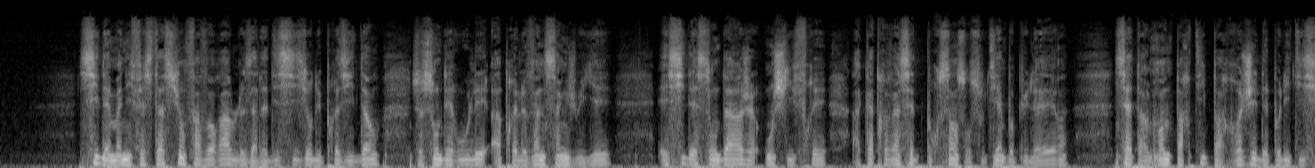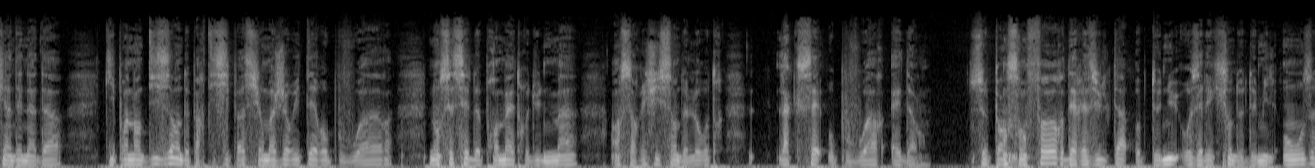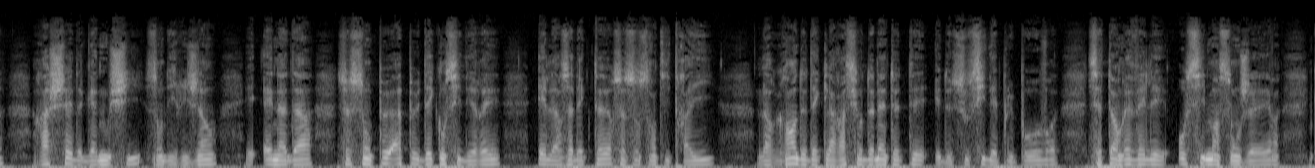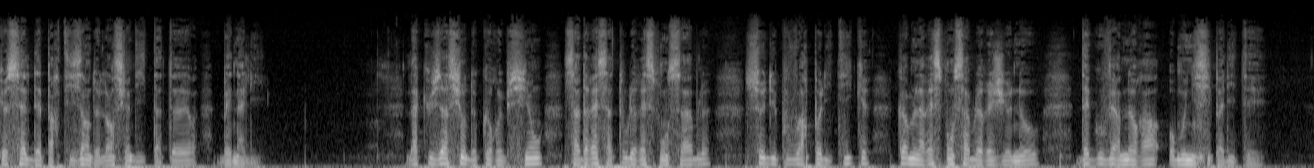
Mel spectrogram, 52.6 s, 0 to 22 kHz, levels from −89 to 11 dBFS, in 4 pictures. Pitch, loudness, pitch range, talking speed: 105 Hz, -24 LUFS, 95-115 Hz, 150 wpm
